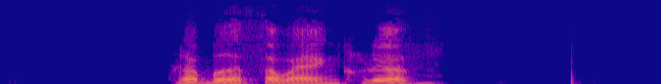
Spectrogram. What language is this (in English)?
Thai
